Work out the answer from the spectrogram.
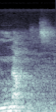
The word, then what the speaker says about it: knight: isn't silent and no now in night the letter k or the sound is also silent in the pronunciation of a knight likewise in knife the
